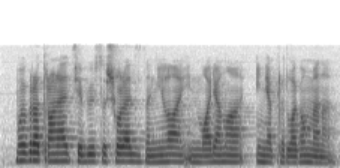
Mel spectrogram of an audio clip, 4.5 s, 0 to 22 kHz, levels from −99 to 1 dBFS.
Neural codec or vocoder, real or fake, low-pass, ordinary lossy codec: none; real; 7.2 kHz; none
